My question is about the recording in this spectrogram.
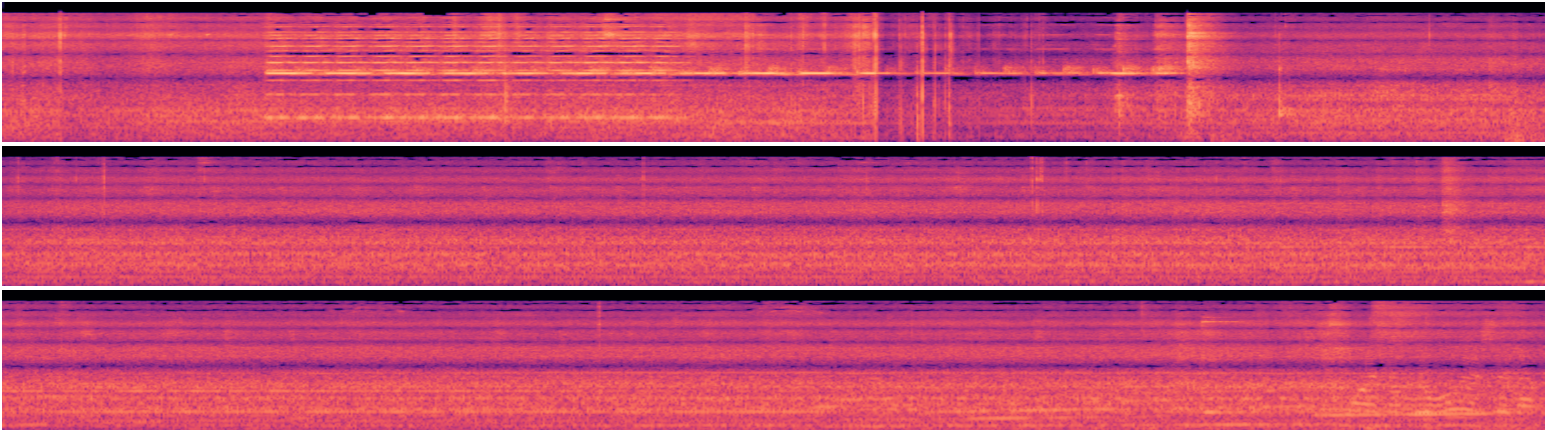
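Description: Electric commuter train: a door-warning tone sounds about a second in, followed by a few knocks as the doors shut. From the middle on, the traction motors whine, rising steadily in pitch as the train pulls away and gathers speed, over a steady rumble.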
